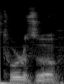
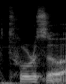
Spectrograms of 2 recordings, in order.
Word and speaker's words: Turzo: It's Turzo. Turzo Attila. Very hard to make that sound.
